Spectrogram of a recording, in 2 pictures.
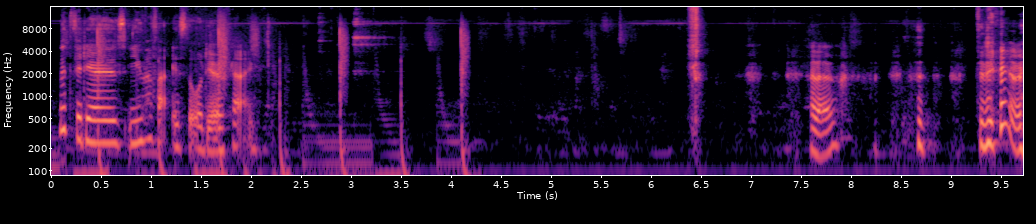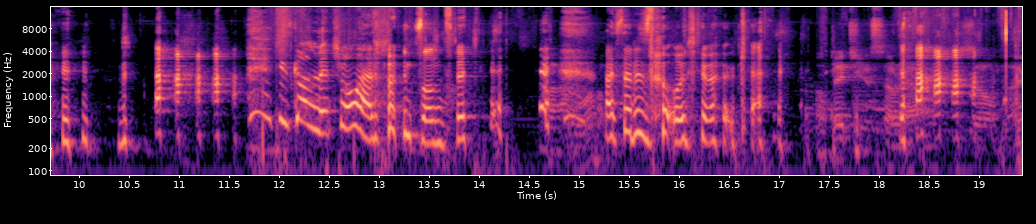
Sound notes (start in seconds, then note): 4.2 background music stops; 10.4 laughs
